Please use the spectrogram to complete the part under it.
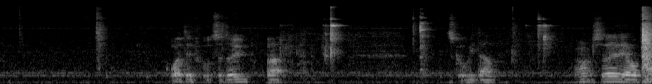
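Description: Metal parts click and clink as they are handled.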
